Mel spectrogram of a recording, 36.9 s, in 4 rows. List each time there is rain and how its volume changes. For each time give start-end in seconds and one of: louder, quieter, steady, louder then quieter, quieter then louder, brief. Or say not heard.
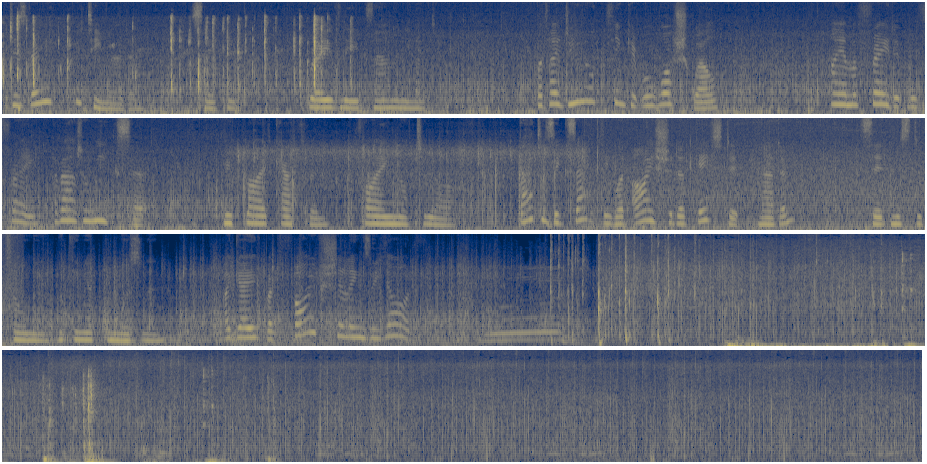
0.0-36.8 steady.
